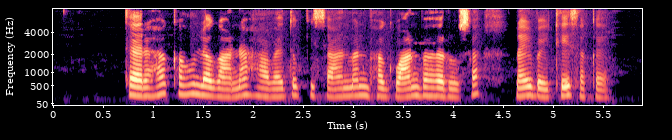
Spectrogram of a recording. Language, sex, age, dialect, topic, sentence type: Chhattisgarhi, female, 36-40, Central, agriculture, statement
